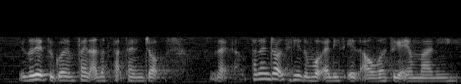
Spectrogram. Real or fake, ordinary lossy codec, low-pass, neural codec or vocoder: real; none; 3.6 kHz; none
